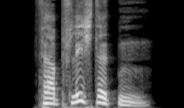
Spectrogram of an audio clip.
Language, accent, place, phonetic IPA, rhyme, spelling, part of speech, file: German, Germany, Berlin, [fɛɐ̯ˈp͡flɪçtətn̩], -ɪçtətn̩, verpflichteten, adjective / verb, De-verpflichteten.ogg
- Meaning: inflection of verpflichtet: 1. strong genitive masculine/neuter singular 2. weak/mixed genitive/dative all-gender singular 3. strong/weak/mixed accusative masculine singular 4. strong dative plural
